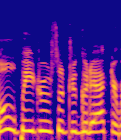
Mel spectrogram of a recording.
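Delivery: high, sarcastic mock gush; mocking fans. Mocking the fans who praise Pedro, high sarcastic gush. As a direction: parrot the fans with a sneer. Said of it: "Everybody's like".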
